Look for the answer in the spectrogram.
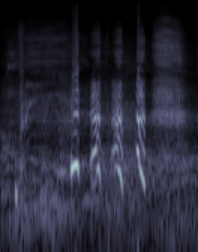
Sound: all laugh

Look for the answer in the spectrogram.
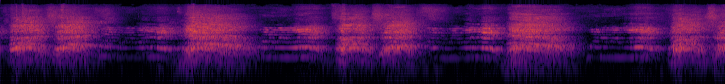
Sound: protester shouting

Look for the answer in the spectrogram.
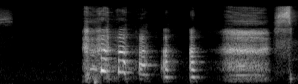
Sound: Revy laughs

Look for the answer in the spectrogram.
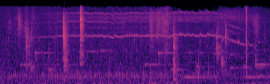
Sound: tea kettle whistling

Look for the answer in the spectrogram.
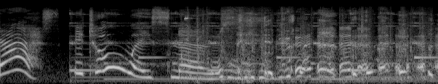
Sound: laughter

